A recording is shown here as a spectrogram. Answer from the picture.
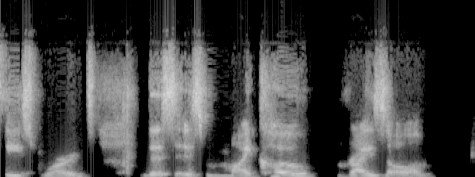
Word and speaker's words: mycorrhizal: This is mycorrhizal. Myco part of this word, mycology, study of fungus. Myco refers to fungi. Rhizae refers to root.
